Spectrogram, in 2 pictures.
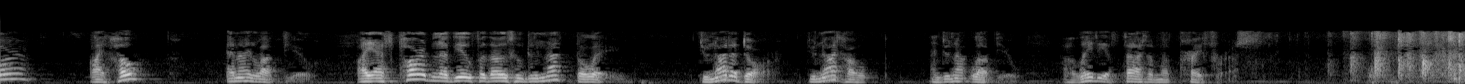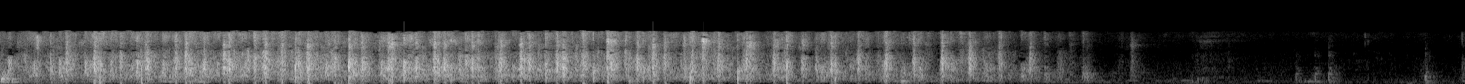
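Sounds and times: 
speech: 0.0 - 1.5, 2.3 - 6.2, 7.0 - 12.7, 13.5 - 15.0
audience applause: 13.3 - 25.7.

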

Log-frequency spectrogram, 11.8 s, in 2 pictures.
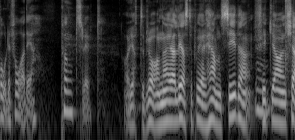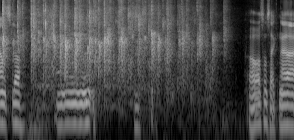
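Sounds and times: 
speech: 0.0 - 7.9, 8.6 - 8.8, 10.9 - 11.7
audience applause: 5.6 - 10.6.

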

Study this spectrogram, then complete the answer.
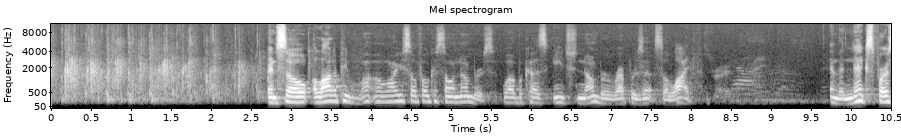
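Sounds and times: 
audience clapping: 0.0 - 3.5
speech: 2.7 - 8.1, 9.8 - 10.4.

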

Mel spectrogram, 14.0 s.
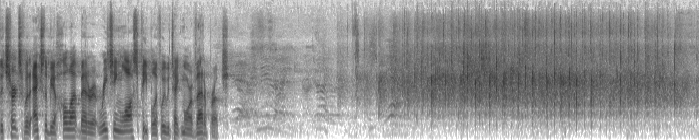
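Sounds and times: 
speech: 0.0 - 4.6
audience applause: 7.2 - 13.9.

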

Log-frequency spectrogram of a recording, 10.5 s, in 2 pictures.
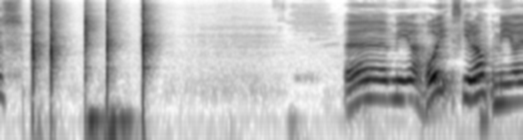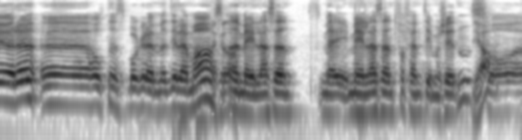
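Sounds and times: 
speech: 0.0 - 0.3, 3.4 - 10.4
podcast jingle of rhythmic claps: 0.1 - 1.6.

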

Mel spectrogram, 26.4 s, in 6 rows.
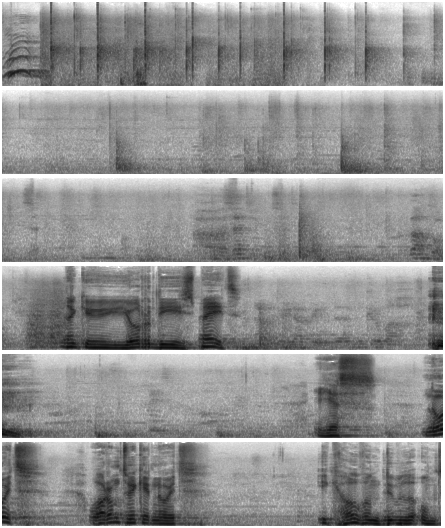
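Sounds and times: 
audience applause: 0.3 - 4.4
speech: 13.8 - 15.7, 20.9 - 24.1, 25.2 - 26.4.

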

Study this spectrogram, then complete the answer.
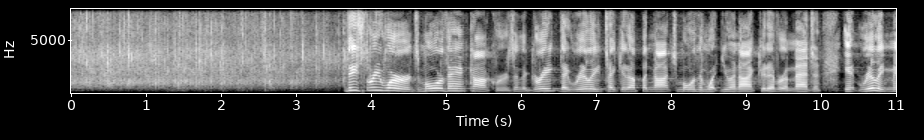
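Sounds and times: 
audience clapping hands: 0.0 - 5.0
speech: 3.6 - 11.0.

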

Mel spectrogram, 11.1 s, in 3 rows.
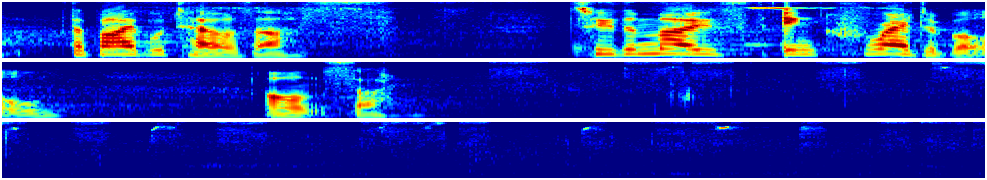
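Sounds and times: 
speech: 0.2 - 1.3, 2.1 - 4.0, 4.7 - 5.3
squeaky pen running out while writing: 2.8 - 3.2, 5.6 - 11.0.

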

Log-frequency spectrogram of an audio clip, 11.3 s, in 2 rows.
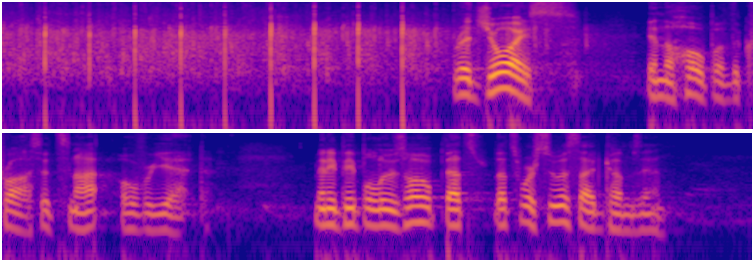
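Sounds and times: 
audience clapping hands: 0.0 - 4.6
speech: 3.4 - 7.3, 8.0 - 10.7.

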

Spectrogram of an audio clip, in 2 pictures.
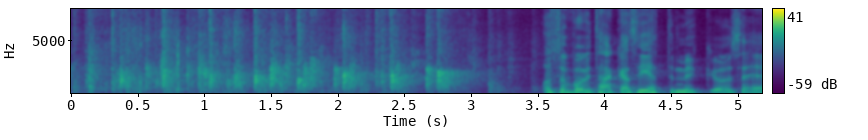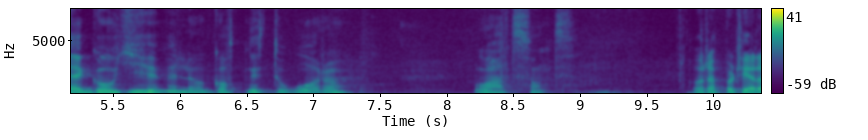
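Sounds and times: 
audience applause: 0.0 - 3.5
speech: 3.6 - 7.4, 8.2 - 9.0, 9.8 - 10.3.

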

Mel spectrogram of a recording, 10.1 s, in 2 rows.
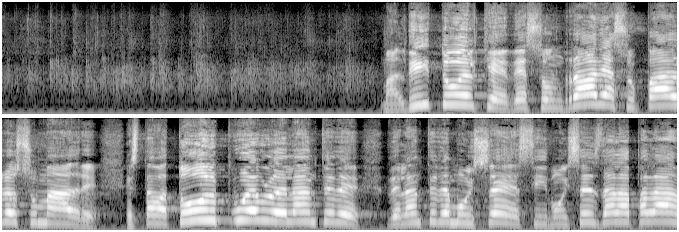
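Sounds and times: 
audience applause: 0.0 - 2.9
speech: 2.8 - 10.1.

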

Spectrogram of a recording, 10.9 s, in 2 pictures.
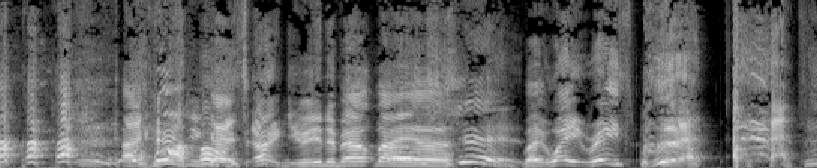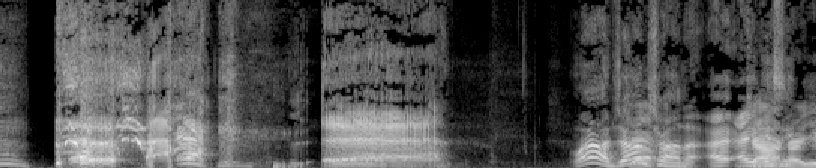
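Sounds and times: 
laughter: 0.0 - 1.7
speech: 0.8 - 8.5, 9.3 - 10.8
choking cough on a voicemail: 4.3 - 8.4.

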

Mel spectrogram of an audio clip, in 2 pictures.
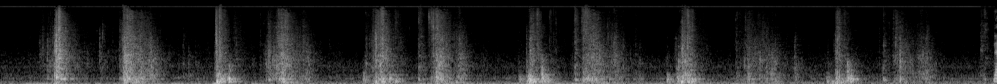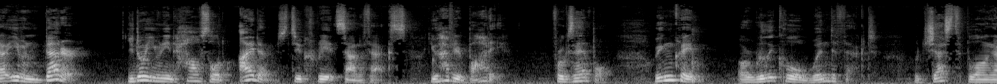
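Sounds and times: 
milk jug imitating waves hitting a boat: 0.4 - 9.5
speech: 10.0 - 19.9.

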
